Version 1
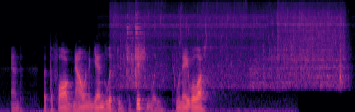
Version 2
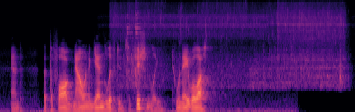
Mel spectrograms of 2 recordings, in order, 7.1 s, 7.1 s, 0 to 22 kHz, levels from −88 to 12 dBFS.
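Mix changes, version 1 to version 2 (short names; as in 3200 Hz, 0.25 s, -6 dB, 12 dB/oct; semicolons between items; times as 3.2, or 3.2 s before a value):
speech +7.5 dB; background: add bell 3900 Hz -9.5 dB 0.77 oct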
